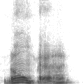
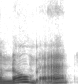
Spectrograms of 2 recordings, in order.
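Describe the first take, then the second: First: High-pitched, louder protest of innocence; indignant denial. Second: Higher, insistent retold protest; exasperated denial. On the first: Retold or imitated. Recovering drinker answering his friend's drug questions, indignant denial. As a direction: deny it emphatically, pitch jumping up. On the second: Recovering drinker fending off his friend's questioning, exasperated denial. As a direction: push back at the accusation, voice pitched up.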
